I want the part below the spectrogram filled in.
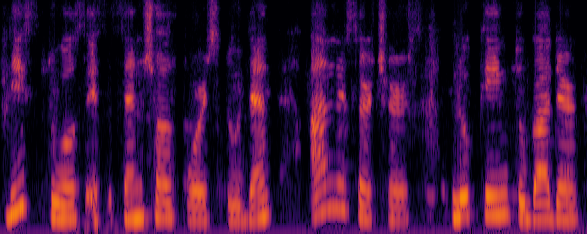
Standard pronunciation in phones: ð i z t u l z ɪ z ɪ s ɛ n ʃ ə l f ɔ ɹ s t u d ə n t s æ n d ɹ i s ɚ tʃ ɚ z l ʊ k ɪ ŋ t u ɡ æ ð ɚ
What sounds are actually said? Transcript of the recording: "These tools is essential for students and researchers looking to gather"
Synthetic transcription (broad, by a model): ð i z t u l s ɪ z ɪ s ɛ n ʃ ə l f ɔ ɹ s t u d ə n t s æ n d ɹ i s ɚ tʃ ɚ s l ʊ k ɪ ŋ t u ɡ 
